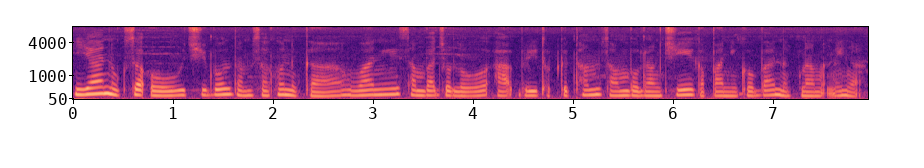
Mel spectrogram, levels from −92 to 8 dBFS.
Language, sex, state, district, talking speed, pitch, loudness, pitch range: Garo, female, Meghalaya, South Garo Hills, 100 wpm, 190 Hz, -17 LUFS, 175-210 Hz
